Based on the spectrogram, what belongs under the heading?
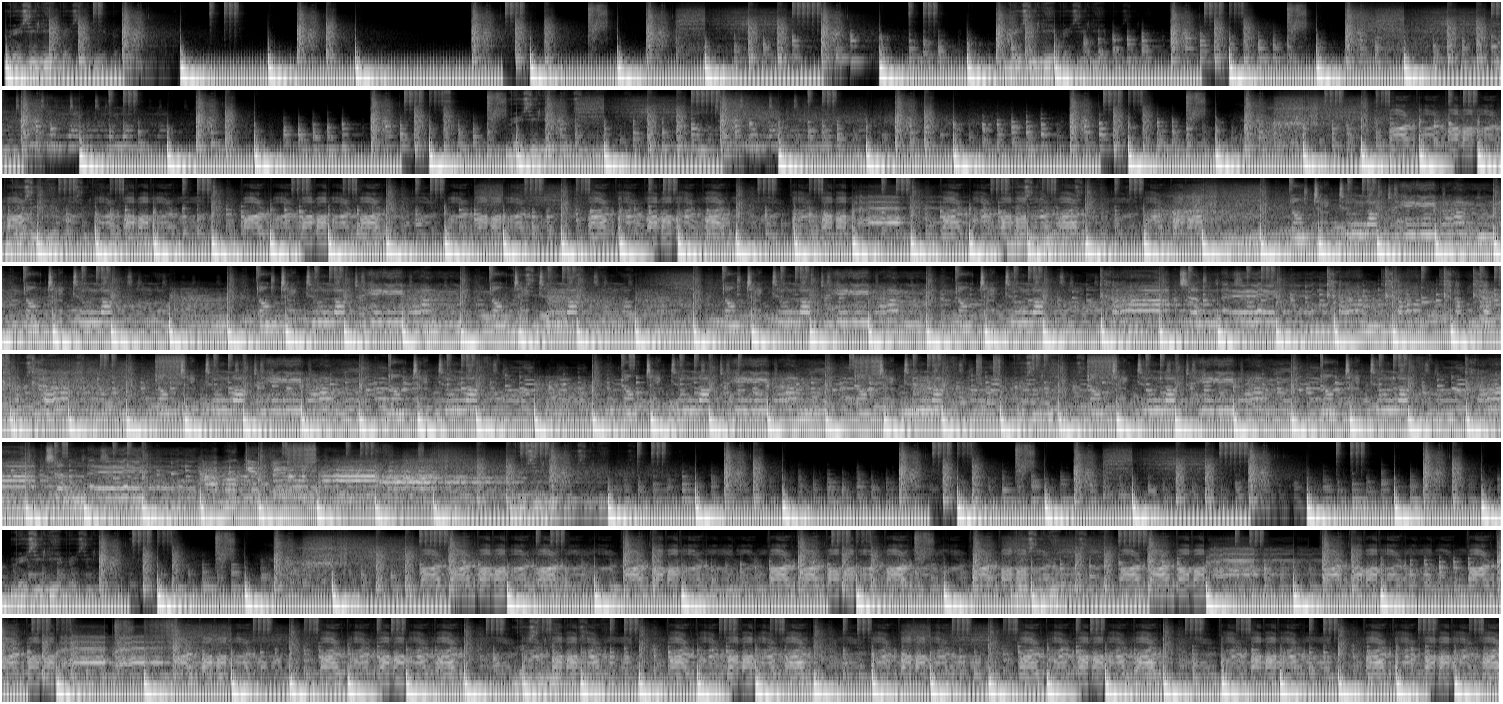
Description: BPM Lent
